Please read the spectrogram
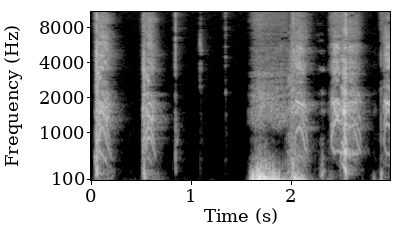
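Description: Two short, sharp coughs, a brief pause, then a louder, harsher run of raspy, throaty coughing with some throat clearing. No one speaks.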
